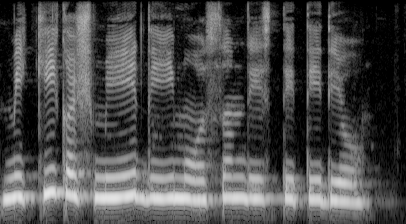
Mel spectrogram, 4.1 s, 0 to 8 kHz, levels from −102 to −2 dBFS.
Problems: none marked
